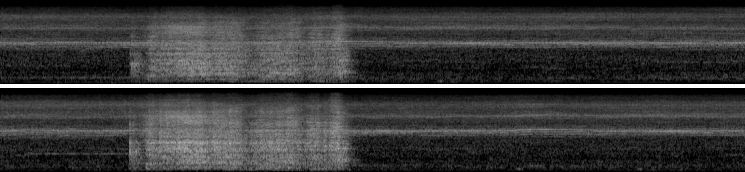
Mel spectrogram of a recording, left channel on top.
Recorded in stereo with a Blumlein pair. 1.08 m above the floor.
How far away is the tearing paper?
About 5 m.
